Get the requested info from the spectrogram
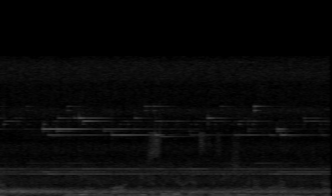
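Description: Ambient background track of a subliminal audio: high, chime-like ringing tones that come and go over a steady low hum and held high tones.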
